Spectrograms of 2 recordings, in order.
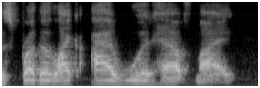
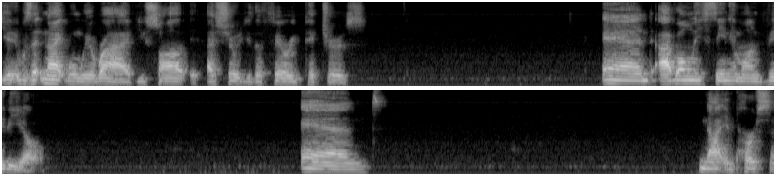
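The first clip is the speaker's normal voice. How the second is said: fighting off tears, close to crying. Telling viewers about arriving at night to meet a brother: holding back tears. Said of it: "I'm not going to cry in this video".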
